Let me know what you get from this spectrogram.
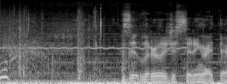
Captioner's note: sighs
